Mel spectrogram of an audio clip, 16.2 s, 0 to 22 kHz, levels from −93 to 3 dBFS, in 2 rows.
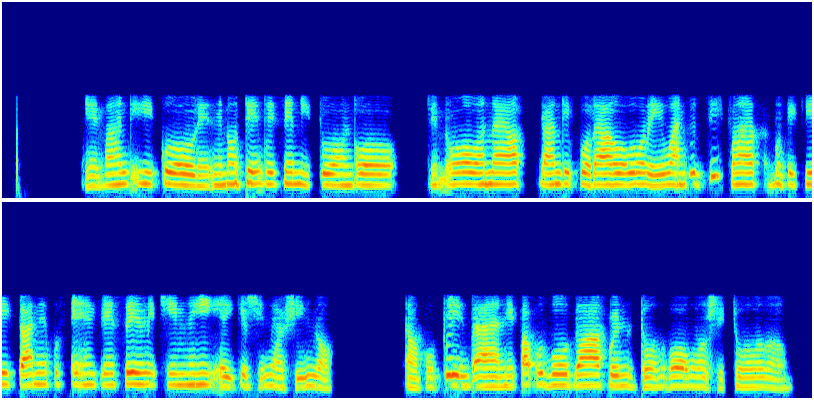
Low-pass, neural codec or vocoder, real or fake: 3.6 kHz; codec, 16 kHz, 0.5 kbps, FreqCodec, larger model; fake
